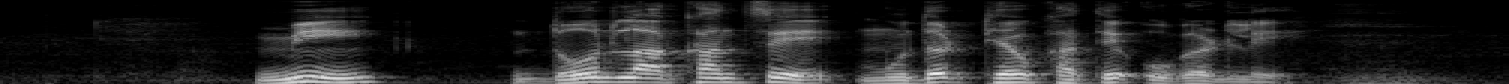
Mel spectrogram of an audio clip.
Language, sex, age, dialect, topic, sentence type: Marathi, male, 51-55, Standard Marathi, banking, statement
